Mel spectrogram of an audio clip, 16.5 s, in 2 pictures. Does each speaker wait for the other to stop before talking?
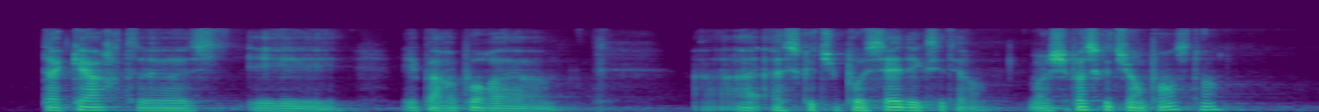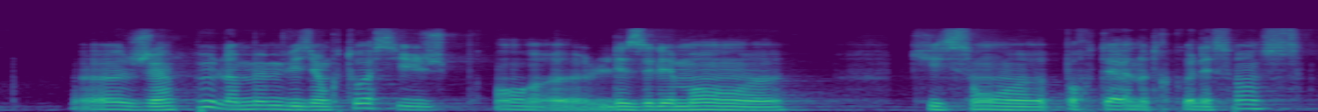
Yes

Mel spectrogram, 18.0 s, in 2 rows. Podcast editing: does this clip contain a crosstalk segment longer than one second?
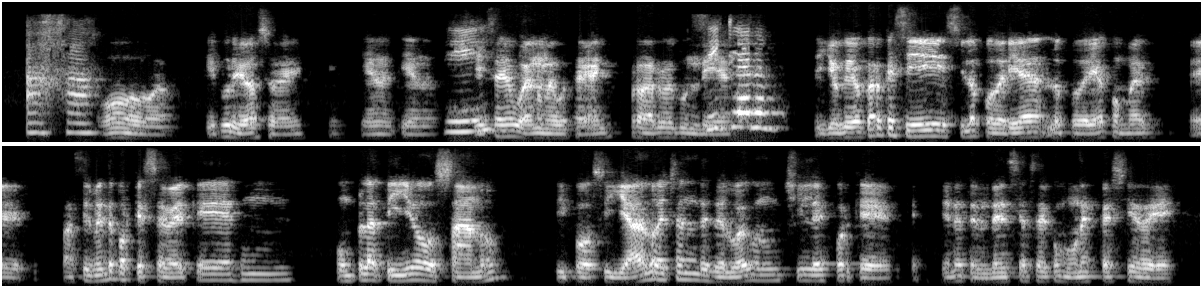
No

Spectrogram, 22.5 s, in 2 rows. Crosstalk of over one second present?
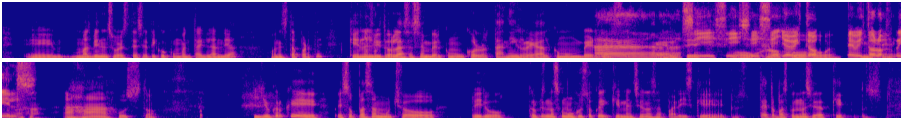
Yes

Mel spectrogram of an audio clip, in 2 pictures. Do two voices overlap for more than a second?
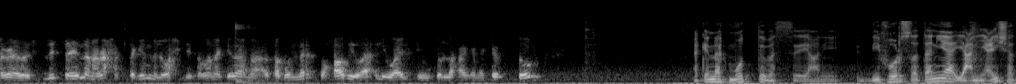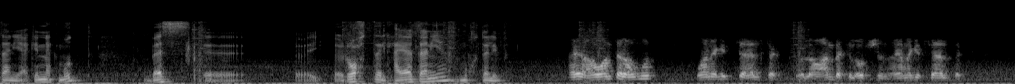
No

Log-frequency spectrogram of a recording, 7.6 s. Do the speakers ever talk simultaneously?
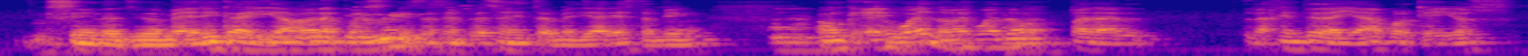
Yes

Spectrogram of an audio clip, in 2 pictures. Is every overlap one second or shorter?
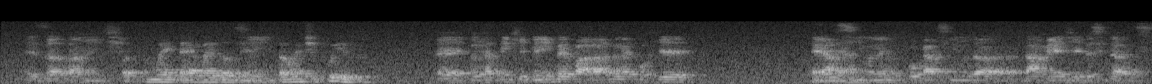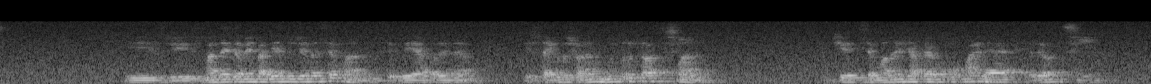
Yes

